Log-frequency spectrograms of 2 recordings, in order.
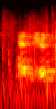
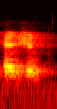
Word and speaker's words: engine: Engine, start up. Carefully pronounce the N and Jin in engine and the st, t, and p in start up.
